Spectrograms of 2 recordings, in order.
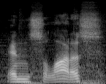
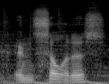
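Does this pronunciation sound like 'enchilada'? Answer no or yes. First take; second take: yes; no. First: It is said with an enchilada-like sound. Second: It is said without an enchilada-like sound. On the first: The speaker calls it wrong. "which to me sounds like enchilada" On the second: The speaker calls it right. "I prefer the the pronunciation Enceladus"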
